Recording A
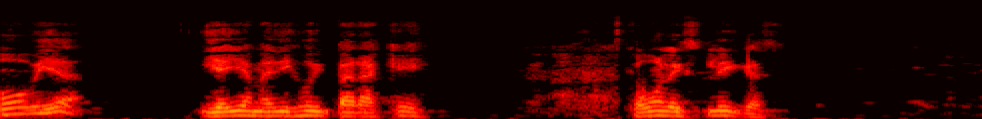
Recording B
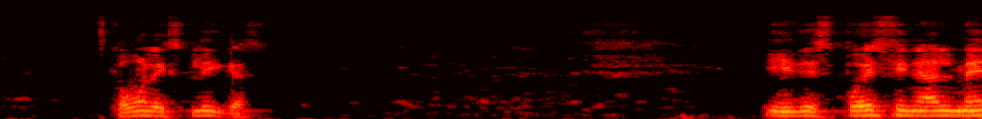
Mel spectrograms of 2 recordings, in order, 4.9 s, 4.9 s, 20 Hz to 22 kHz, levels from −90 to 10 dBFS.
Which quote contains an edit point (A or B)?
A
